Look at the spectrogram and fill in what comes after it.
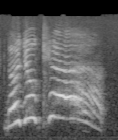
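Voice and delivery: high, loud hollering, can't dragged out. Objecting when someone says they will go help Mark, yelling. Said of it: "You're yelling".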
